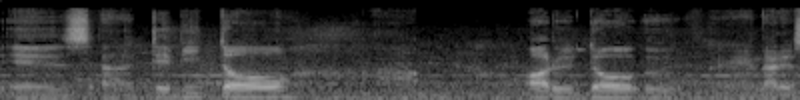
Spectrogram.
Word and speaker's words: Arudou: And there's another guy whose name is Debito Arudou, and that is spelled like David, which is the katakana version is Debito, Debito. Arudou is Ardou. Ardou.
